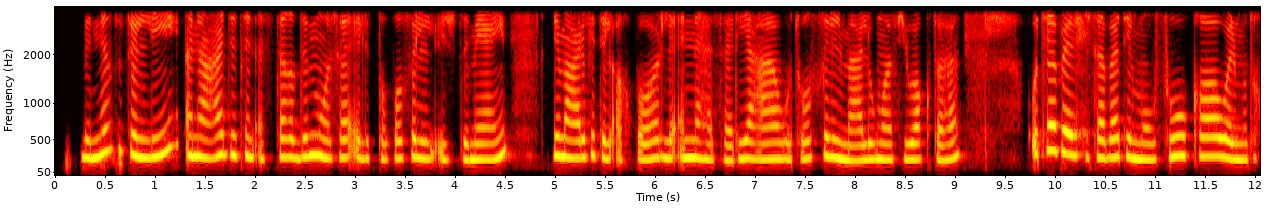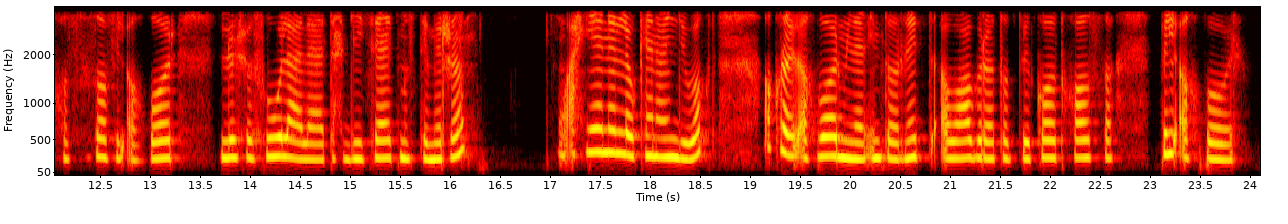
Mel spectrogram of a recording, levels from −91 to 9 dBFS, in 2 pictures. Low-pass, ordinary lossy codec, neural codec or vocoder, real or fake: 3.6 kHz; none; none; real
